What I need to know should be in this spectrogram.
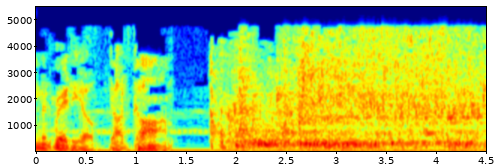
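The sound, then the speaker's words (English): Toilet flushing with a loud, rushing, gurgling surge of water that starts abruptly after a brief spoken phrase and continues steadily to the end. “Hear that? That's the sound of nearly 3 million American jobs being flushed down the toilet.”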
